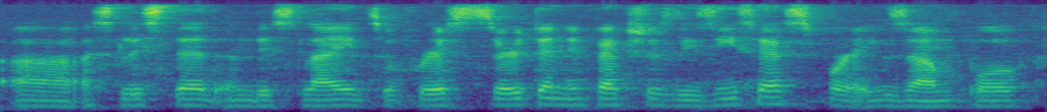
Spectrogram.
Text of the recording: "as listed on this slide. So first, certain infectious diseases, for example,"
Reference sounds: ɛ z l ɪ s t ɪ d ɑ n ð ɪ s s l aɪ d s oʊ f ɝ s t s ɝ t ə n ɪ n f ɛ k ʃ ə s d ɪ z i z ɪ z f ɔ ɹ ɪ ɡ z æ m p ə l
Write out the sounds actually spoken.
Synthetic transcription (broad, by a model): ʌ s l ɪ s t ɪ d ɑ n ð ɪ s s l aɪ d s oʊ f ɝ s t s ɝ t ə n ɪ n f ɛ k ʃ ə s d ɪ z i s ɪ s f ɔ ɹ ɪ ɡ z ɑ m p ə l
